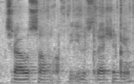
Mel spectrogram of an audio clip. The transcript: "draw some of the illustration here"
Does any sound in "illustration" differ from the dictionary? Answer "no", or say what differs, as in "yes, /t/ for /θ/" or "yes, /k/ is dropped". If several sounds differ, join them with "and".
no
